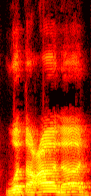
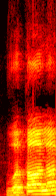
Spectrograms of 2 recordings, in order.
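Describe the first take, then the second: First: It is said as 'ta-aala' with an 'aa' sound. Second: It is said as 'taala' without the extra 'aa'. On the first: The speaker calls it right. "आ की आवाज निकालनी है" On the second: The speaker calls it wrong. "व ताला नहीं बोलना"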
